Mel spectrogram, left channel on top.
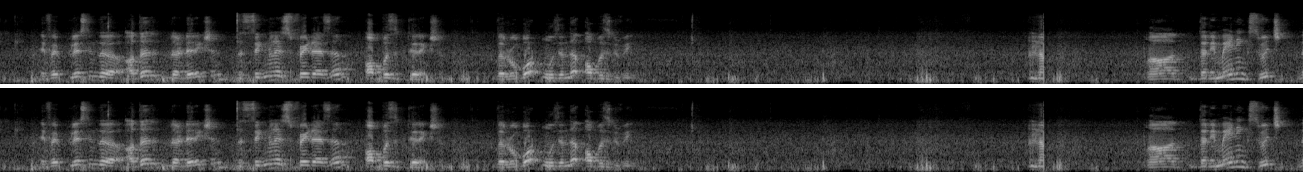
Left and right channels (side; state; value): both; identical; correlation 1.00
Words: If I press in the other direction, the signal is fed as a opposite direction. The robot moves in the opposite way. Now, the remaining switch,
